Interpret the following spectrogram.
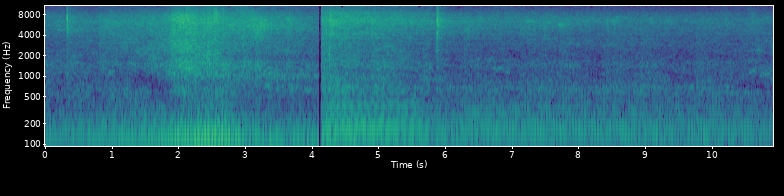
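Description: Motor vehicle traffic passing on the road: a steady low engine hum throughout, swelling to its loudest about two to three seconds in as a vehicle goes by. A second engine note starts abruptly about four seconds in and fades out about two seconds later.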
